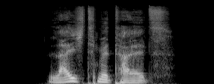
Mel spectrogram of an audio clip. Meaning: genitive singular of Leichtmetall
- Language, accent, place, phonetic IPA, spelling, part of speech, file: German, Germany, Berlin, [ˈlaɪ̯çtmeˌtals], Leichtmetalls, noun, De-Leichtmetalls.ogg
